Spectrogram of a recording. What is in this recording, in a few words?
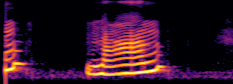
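"lang2", Chinese, female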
